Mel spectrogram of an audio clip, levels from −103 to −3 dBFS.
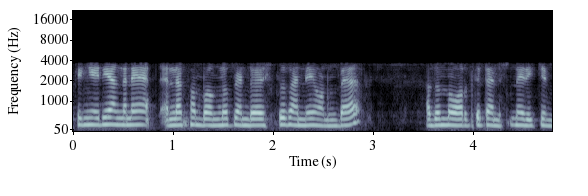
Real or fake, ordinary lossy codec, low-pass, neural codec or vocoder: fake; none; 3.6 kHz; codec, 16 kHz, 4.8 kbps, FACodec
